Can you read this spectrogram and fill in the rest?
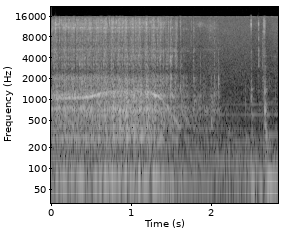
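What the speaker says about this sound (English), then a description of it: "I'm going to stitch in a little bit because it's rather bulky" A sewing machine stitches along a bulky fabric edge with a steady, close whir that eases off partway through and ends in a few short mechanical clicks.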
